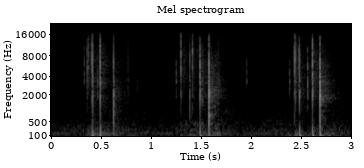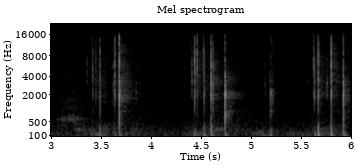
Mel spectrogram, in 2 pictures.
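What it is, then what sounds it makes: Glass mosaic ball. Long white acrylic nails tap and scratch over a hand-sized ball covered in small green mirrored glass mosaic tiles, held in the hands. Quick, bright clicks arrive in short, uneven clusters, each dying away almost instantly against a quiet background.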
